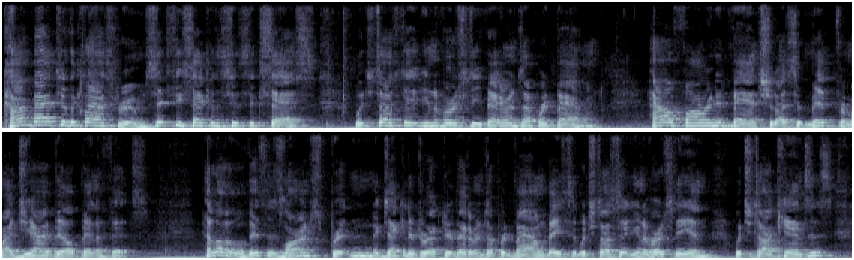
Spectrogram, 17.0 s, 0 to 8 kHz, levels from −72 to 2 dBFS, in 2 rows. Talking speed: 160 wpm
